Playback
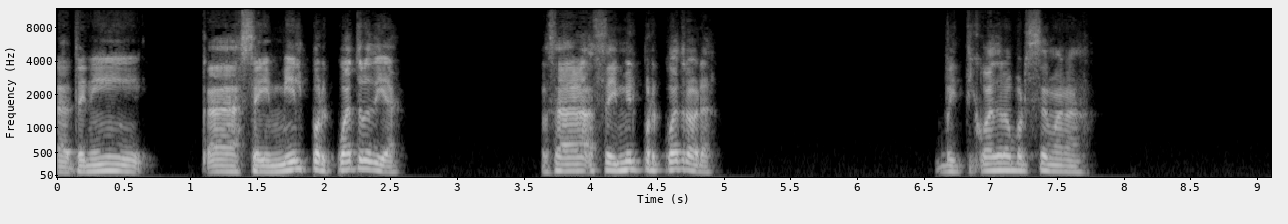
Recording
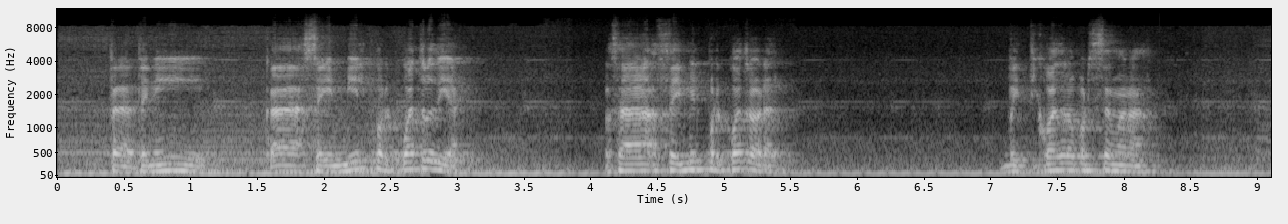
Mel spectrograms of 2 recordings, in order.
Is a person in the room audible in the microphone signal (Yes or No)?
No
